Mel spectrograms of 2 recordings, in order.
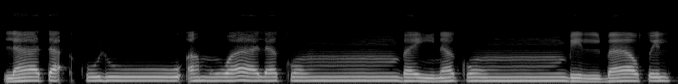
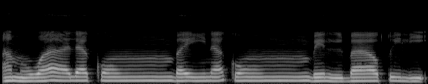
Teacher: لا تأکلوا اموالکم بینکم بالباطل، اخفا شفوی ہے دونوں جگہ پہ، میم کے بعد با آ رہا ہے تو ہم یہاں پہ تھوڑا سا غنہ کریں گے، اس کو کہا جاتا ہے اخفا شفوی.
